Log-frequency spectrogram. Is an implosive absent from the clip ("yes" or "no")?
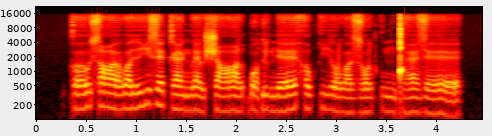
no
